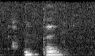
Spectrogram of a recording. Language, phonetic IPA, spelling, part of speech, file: Polish, [ˈupaw], upał, noun, LL-Q809 (pol)-upał.wav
